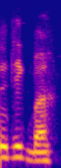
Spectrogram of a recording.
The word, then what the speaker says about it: Njigba: Njiba. Njiba? Njiba. Njiba? Njigba? Yeah. If they go get Njigba, Smith Njigba, I'm not going to disrespect his last name.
